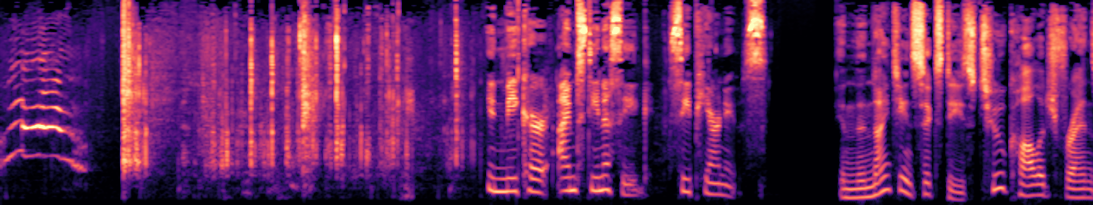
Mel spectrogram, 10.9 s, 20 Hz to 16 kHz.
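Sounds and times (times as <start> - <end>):
cat meowing: 0.0 - 1.0
crinkling and rustling: 1.2 - 5.7
speech: 4.9 - 7.7, 8.4 - 10.9.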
